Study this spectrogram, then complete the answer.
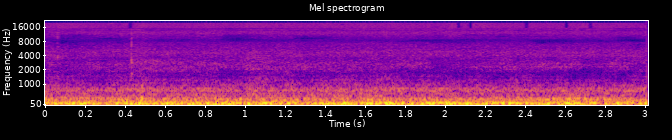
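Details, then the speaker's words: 2004 Chevy Silverado 5.3L V8 4WD, crank-no-start after dying; fuel pump was drawing only about 2 amps and spinning too fast: now running with fuel, steady even low idle rumble with no misses, knocks or hunting. "anyways as you can hear she's running with fuel in it now"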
